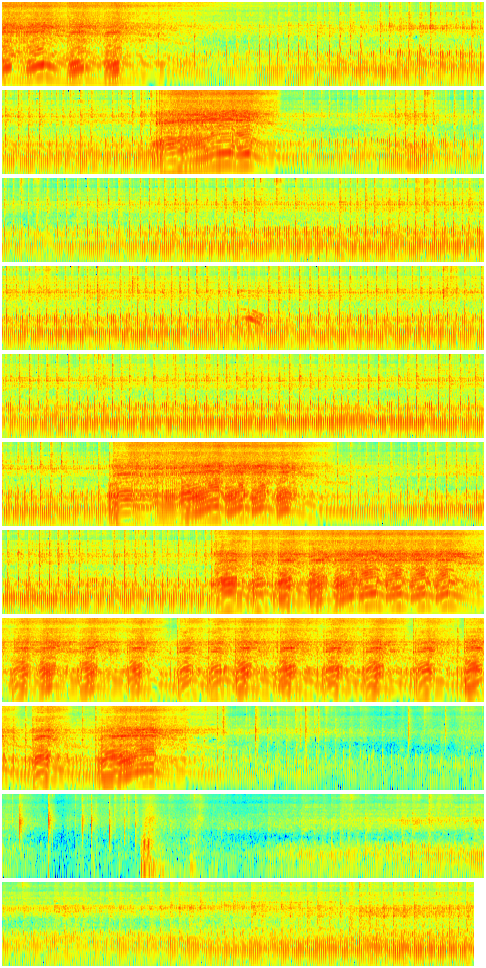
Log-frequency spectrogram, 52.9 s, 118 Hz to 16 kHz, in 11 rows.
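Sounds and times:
chainsaw cutting through tree trunk: 0:00.0 - 0:52.9
tree cracking: 0:00.2 - 0:34.7, 0:36.5 - 0:52.9.

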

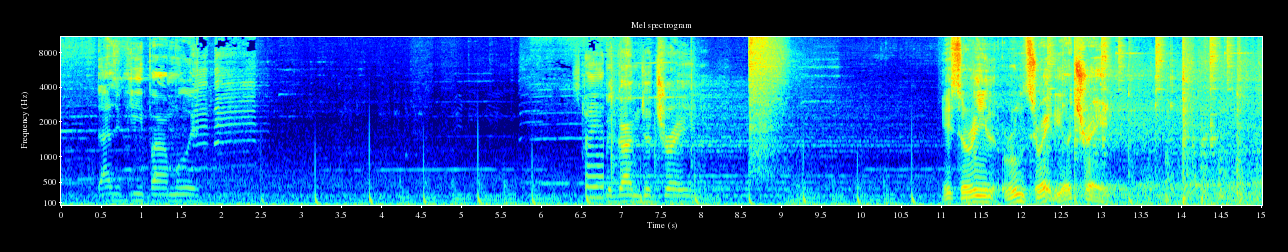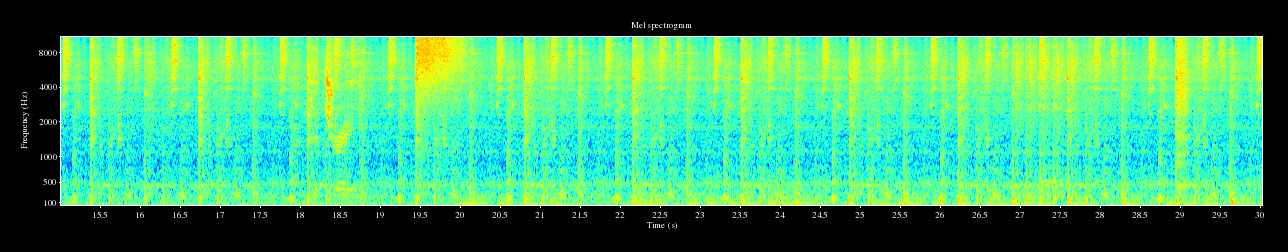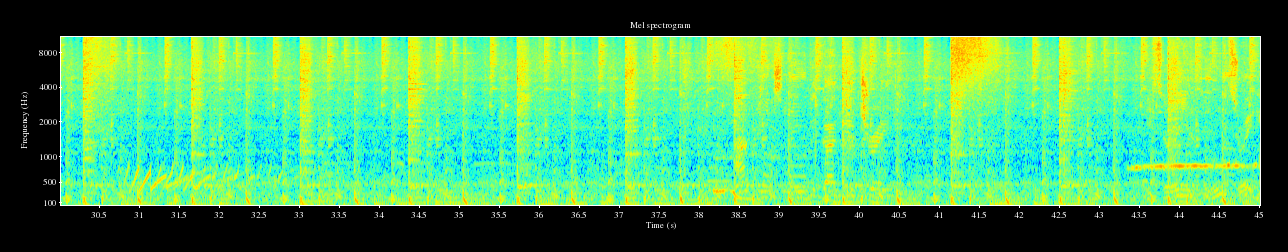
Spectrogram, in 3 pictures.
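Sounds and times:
train clickety-clack over rails: 0:13.6 - 0:29.0
steady drone and bass: 0:30.6 - 0:35.4.

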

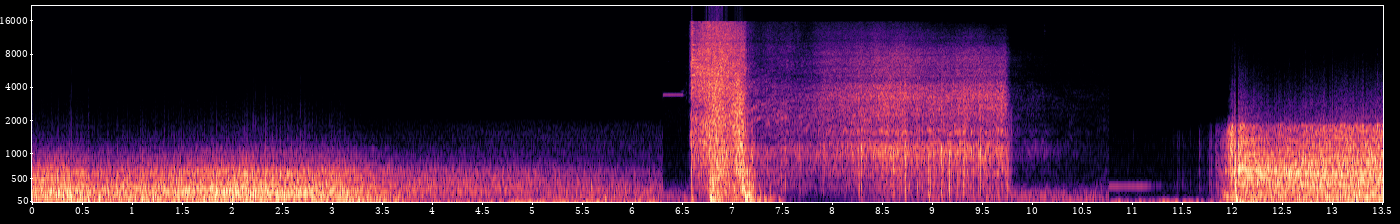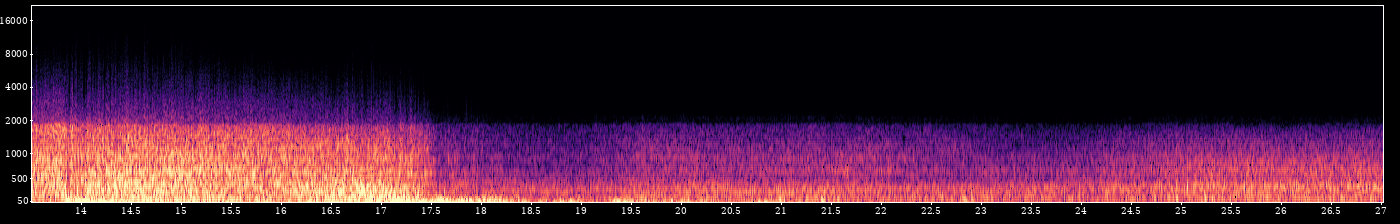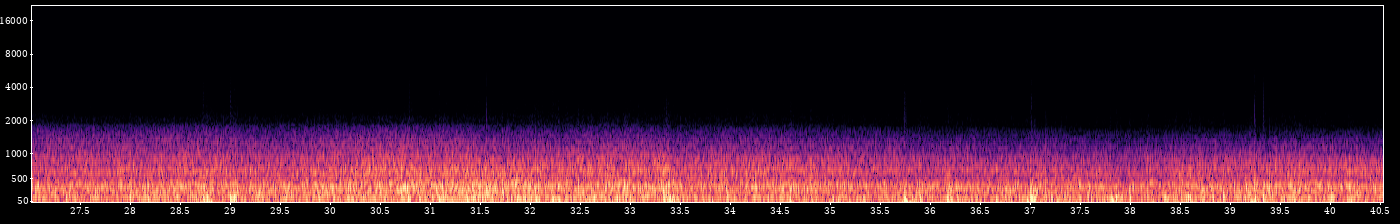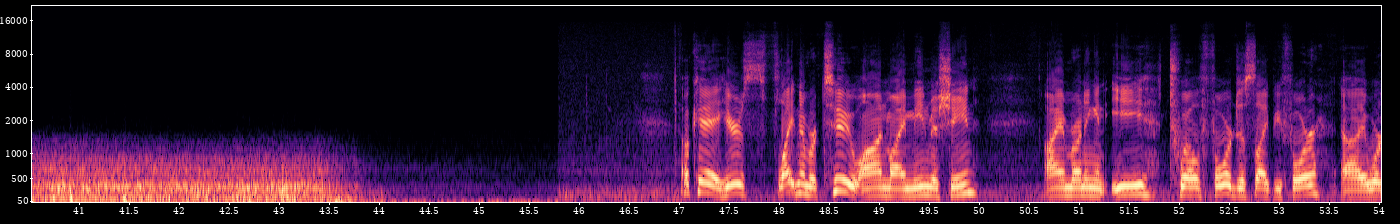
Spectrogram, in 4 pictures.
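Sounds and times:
low rushing noise on microphone: 0:00.0 - 0:10.8, 0:11.8 - 0:54.0
rocket motor roaring: 0:01.0 - 0:10.7, 0:11.7 - 0:49.9.

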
